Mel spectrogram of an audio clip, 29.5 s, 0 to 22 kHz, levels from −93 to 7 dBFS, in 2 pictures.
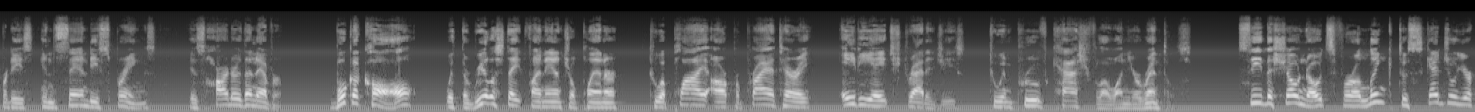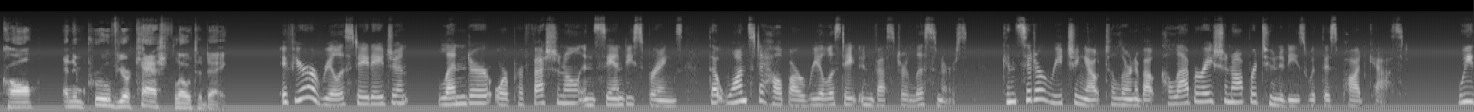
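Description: A switching spike source, such as a dimmer or rectifier, couples into the speech path at 50 Hz mains, adding a steady raspy buzz throughout, roughly 20 dB below the signal.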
